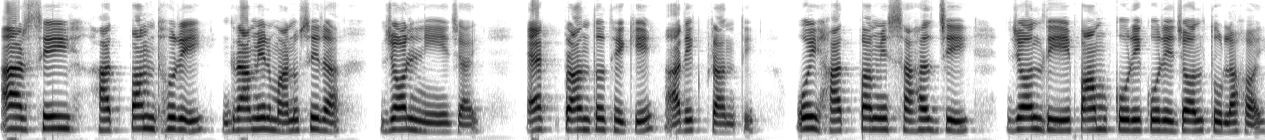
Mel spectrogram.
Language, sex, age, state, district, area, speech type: Bengali, female, 30-45, West Bengal, North 24 Parganas, rural, spontaneous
